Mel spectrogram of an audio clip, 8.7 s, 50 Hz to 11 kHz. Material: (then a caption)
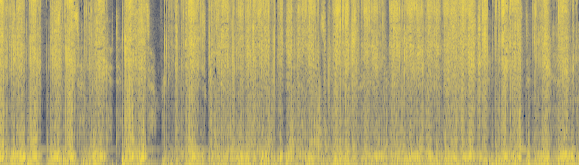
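Metal mesh. Long acrylic nails scratch fast and hard across the hollow metal mesh grille of a black microphone. The result is a dense, continuous, rough scraping with a strong low rumble and a steady hum-like tone near 240 Hz. Bright scratchy texture sits on top, broken by a few brief gaps.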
